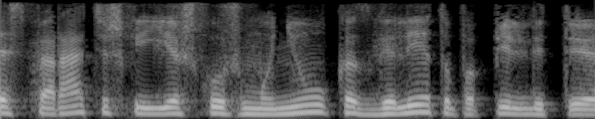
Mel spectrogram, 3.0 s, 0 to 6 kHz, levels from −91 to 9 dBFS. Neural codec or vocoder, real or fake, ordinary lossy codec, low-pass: codec, 24 kHz, 0.9 kbps, DualCodec; fake; AAC, 24 kbps; 5.4 kHz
